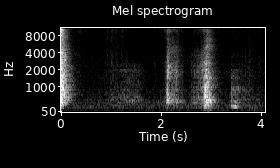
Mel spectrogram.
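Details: Person with a bad cold sneezing: a sharp burst then several short explosive sneezes in a quiet room.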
